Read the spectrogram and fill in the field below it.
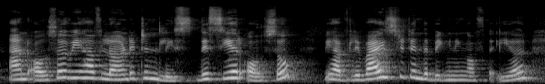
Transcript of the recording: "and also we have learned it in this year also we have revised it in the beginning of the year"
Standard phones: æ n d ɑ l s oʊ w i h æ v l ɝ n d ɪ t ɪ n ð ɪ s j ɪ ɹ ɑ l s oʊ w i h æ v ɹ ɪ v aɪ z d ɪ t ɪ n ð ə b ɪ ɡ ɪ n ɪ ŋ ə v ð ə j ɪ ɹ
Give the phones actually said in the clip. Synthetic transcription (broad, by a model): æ n d ɑ l s oʊ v i h æ v l ɝ n d ɪ t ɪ n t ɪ s j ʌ ɹ ɑ l s oʊ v i h æ v ɹ ɪ v aɪ z d ɪ t ɪ n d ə b ɪ ɡ ɪ n ɪ ŋ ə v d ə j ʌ ɹ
